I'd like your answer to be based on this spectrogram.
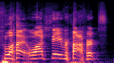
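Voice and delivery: laughing. Real, not acted. Laughing at favorite clip moment.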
